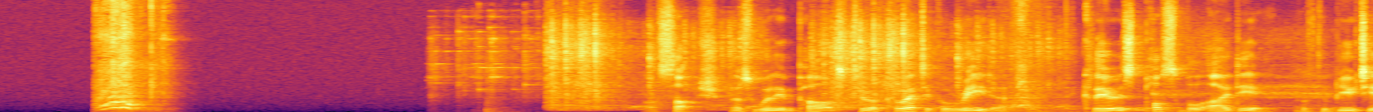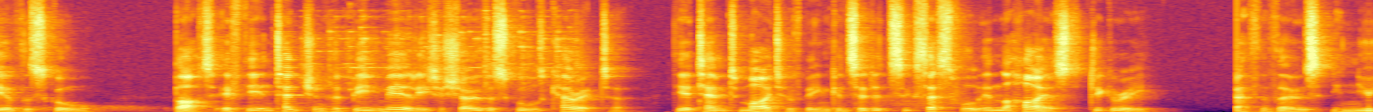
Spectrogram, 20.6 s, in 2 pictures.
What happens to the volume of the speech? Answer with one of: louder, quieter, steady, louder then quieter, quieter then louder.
steady.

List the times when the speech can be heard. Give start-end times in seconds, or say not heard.
4.8-11.1, 11.7-20.5.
